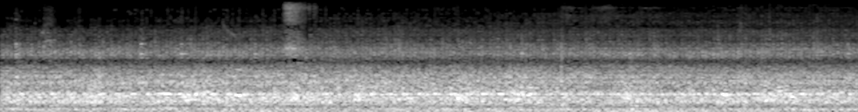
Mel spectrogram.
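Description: Yellow recycling truck reversing in a street, a steady engine rumble with a faint high beep and a brief hiss of air brake, heard from nearby.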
